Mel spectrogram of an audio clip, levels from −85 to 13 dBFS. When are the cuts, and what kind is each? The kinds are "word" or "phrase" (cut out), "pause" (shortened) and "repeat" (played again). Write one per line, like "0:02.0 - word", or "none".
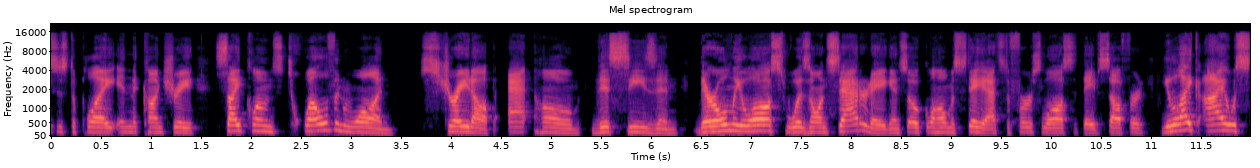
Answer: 0:05.3 - pause
0:06.4 - pause
0:11.0 - pause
